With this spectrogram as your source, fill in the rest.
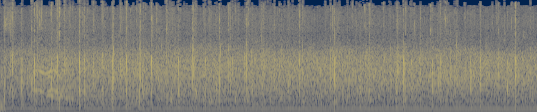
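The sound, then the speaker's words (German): Steady applause from a crowd, a dense patter of many hands clapping at an even level for several seconds, with no voices standing out. “Gebt ihnen doch einen dicken Applaus.”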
